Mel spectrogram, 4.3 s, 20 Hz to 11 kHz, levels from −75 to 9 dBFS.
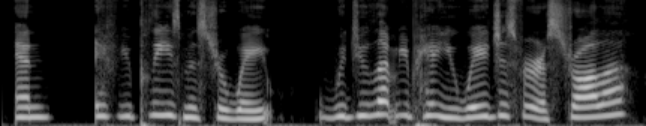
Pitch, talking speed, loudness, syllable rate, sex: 270 Hz, 210 wpm, -18 LUFS, 5.7 syllables/s, female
